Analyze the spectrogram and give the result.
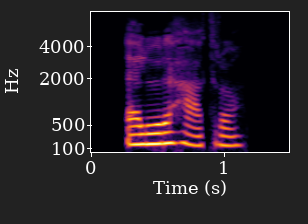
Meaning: back and forth
- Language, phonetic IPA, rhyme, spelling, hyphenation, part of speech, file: Hungarian, [ˈɛløːrɛhaːtrɒ], -rɒ, előre-hátra, elő‧re-‧hát‧ra, adverb, Hu-előre-hátra.ogg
